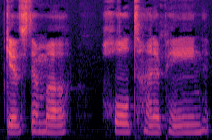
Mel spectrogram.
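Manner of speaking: usual speaking voice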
